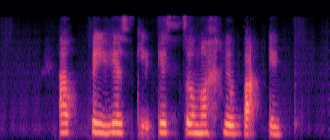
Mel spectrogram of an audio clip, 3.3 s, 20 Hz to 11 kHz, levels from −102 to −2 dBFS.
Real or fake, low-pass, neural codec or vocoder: fake; 7.2 kHz; codec, 16 kHz, 1 kbps, FreqCodec, smaller model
